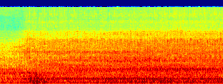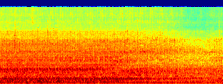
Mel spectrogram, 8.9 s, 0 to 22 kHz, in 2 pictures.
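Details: Volvo D13 dump truck diesel with hard restart 5–10 minutes after shutdown, after replacing the one-way bulb, both fuel filters and the pressure return valve: steady, even idle with smooth low rumble, no misses or knocks; starts with one click.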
